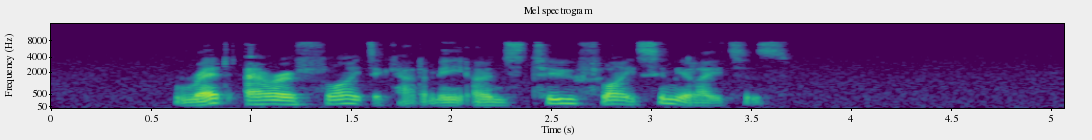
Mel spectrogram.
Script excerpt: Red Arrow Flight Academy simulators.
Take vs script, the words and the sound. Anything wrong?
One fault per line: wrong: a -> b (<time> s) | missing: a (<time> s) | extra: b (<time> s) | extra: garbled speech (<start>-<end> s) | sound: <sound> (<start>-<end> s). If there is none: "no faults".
extra: owns two flight (2.1 s)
